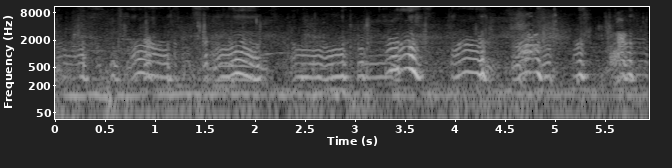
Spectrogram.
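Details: Mother dog grooming her ten four-day-old puppies indoors; a series of short, high, squeaky whimpers, each rising and falling, about one per second, over a steady low hum.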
